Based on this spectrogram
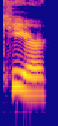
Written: kier

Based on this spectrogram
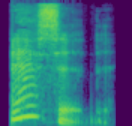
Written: acid

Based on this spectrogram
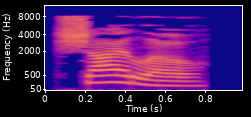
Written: shilo

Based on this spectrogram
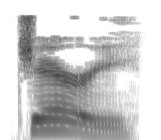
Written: jeri

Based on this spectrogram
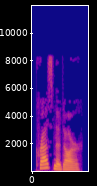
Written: krasnodar

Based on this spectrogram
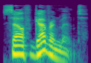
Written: self-government

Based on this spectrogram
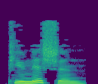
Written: punition

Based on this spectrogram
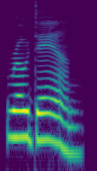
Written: rodin

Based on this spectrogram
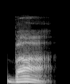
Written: baa

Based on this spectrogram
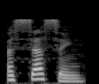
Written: assessing

